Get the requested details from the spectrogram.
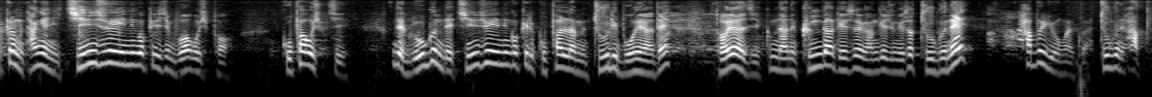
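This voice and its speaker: A man teaching a math class at a cram school, blunt and chatty, joking and mock-scolding his students and checking in with quick questions. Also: fairly high pitch, a little mellow, muffled recording, a little hiss or hum. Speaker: math tutor.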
